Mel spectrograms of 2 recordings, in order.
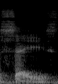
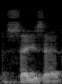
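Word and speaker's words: Sazed: he's going to tie himself to SED and the reason I think he would tie himself to say say Zed I should say I always say his name wrong the reason I think he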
